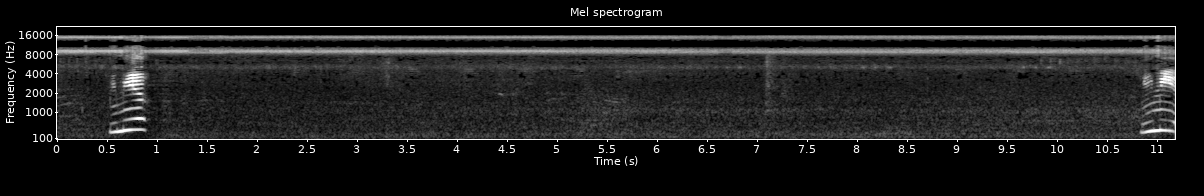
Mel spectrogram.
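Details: Two pet cats, Fengfeng and Huangxiaomi, walked in a garden in Beijing early in the morning, August 13, 2013. A short, bright meow opens the stretch and a second one closes it ten seconds later, with quiet outdoor background between.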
